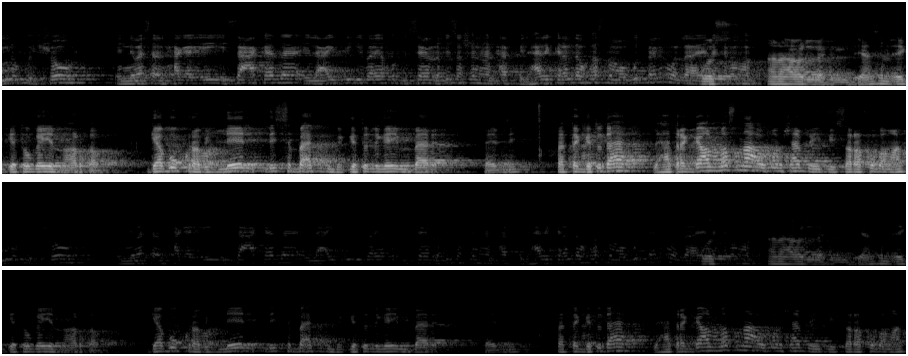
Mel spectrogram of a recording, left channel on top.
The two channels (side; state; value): right; quieter; 19.0 dB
